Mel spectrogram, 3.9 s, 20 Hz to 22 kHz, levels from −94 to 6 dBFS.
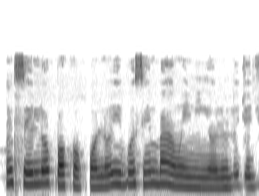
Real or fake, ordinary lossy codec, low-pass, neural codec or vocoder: real; none; none; none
